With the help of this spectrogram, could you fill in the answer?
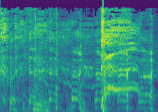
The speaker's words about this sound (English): Yeah. that cough will go away.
